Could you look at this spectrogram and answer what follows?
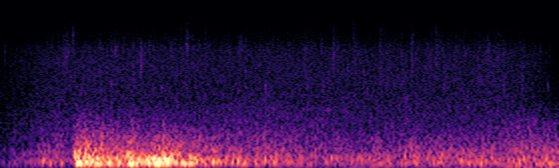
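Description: Ocean surf: a wave breaking with a deep rumbling crash about three-quarters of a second in, then settling into a steady rushing wash.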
